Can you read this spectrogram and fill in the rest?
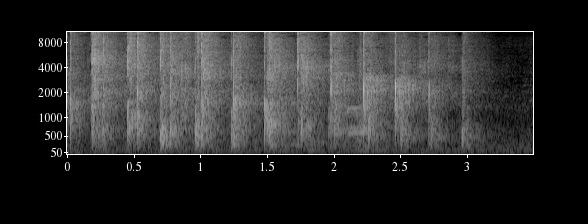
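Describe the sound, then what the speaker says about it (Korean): A small audience at an academy briefing claps rhythmically in about a dozen distinct, evenly spaced beats, close and moderately loud, ending abruptly. "박수로 환영해 주십시오"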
